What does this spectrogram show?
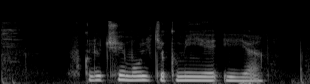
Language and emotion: Russian, neutral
